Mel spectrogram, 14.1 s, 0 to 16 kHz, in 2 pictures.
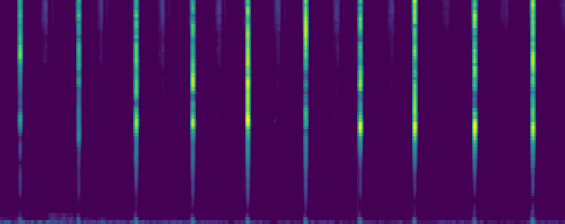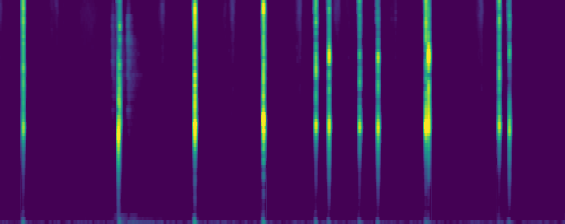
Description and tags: snap fingers
Snapping of fingers. Recorded with Motu 896 and Studio Projects B-1. In the Anchoic chamber of the HKU.
anechoic, field-recording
